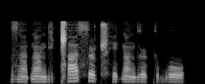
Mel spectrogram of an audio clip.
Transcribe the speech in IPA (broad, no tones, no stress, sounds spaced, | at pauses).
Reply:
z ã ɗ ã ɡ e ǁ a s ə˞ ʈ͡ʂʰ e ɠ ã ɡ ə˞ k ə b o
